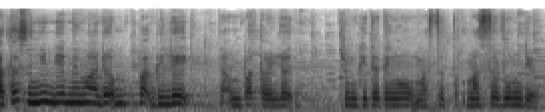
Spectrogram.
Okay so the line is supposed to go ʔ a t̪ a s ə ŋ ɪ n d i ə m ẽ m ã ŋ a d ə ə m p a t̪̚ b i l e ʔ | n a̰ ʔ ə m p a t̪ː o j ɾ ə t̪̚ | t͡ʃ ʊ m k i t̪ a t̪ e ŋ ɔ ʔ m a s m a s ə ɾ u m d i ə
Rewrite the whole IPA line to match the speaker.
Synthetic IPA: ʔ a t̪ a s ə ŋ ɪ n d i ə m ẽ m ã ŋ a d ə ə m p a t̪̚ b i l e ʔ | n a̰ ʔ ə m p a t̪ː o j l ə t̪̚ | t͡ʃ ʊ m k i t̪ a t̪ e ŋ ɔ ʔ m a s m a s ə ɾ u m d i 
